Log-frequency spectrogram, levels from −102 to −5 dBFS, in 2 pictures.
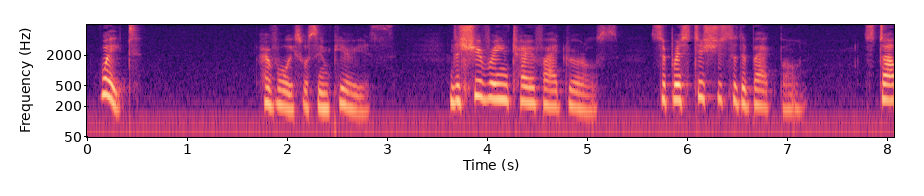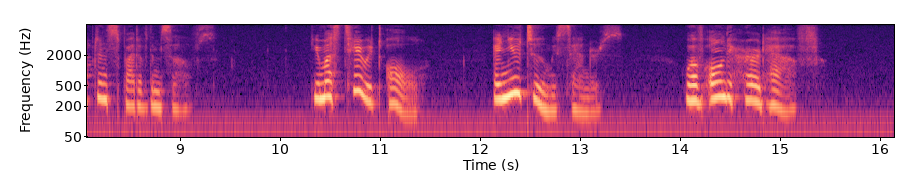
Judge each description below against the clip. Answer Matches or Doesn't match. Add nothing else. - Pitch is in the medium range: Doesn't match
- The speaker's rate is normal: Doesn't match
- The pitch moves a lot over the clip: Matches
